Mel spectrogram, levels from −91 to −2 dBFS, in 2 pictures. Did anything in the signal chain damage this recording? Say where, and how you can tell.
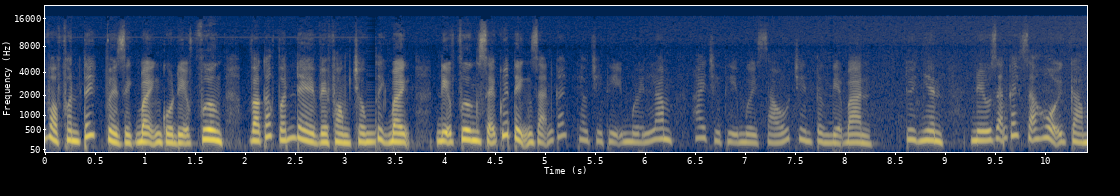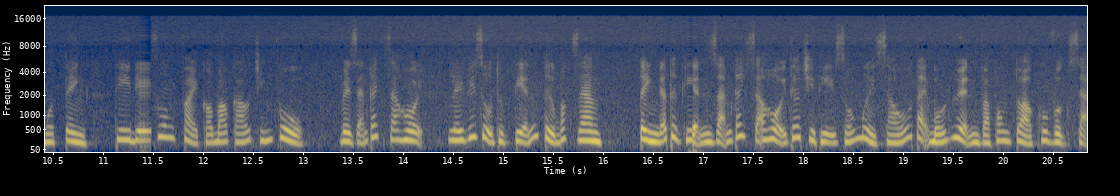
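Yes. There's a burst of packet loss on the network at 3.23–3.33 s, between "vấn đề về phòng" and "bệnh địa phương sẽ", and again at 11.38–11.50 s. The last sound gets stretched and faded, then roughly 80 and 100 ms are skipped.

Automatic gain rising in the call processing: from 5.6 s, after "giãn cách theo chỉ", to 15.7 s, voice and background swell together by about 12 dB as AGC chases an input that dropped about 15 dB.

Short concealed packet loss, also network: brief smears at 5.93–5.96 s, 7.86–7.90 s and 16.86–16.92 s, the last between "tỉnh đã thực" and "giãn cách xã hội". The receiver patched tens of milliseconds by extending the previous sound.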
